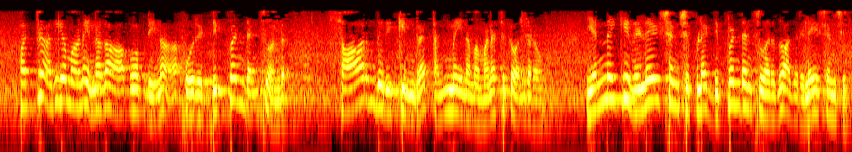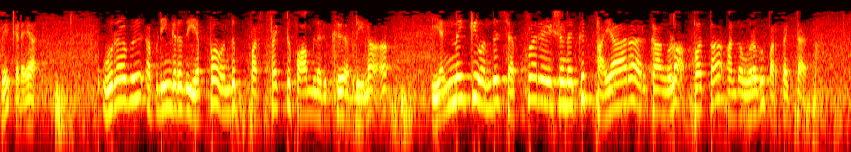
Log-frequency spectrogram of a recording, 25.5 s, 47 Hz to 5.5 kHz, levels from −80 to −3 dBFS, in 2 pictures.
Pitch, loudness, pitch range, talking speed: 190 Hz, -16 LUFS, 155-225 Hz, 65 wpm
